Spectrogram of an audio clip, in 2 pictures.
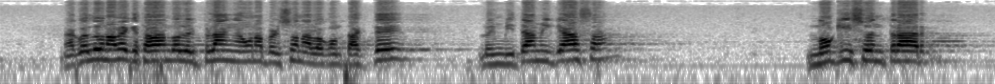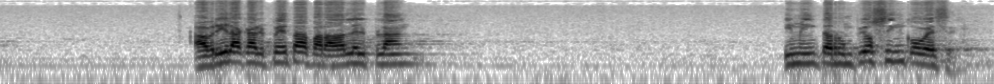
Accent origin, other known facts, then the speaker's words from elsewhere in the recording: Puerto Rico; yo lo saludé, yo soy de Puerto Rico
